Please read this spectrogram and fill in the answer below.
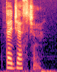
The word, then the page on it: digestion: American English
